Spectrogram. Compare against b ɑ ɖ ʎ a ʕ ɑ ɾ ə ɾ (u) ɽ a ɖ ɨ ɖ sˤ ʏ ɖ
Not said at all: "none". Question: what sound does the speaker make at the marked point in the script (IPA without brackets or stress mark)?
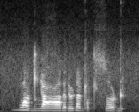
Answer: ʏ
